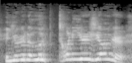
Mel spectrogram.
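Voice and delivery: high-pitched, sassy sales patter; hyped-up hairdresser. Acted. Hairdresser promises client a younger look, hyped.

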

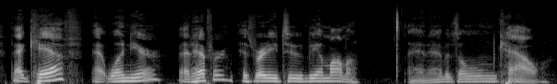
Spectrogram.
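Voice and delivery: usual speaking voice

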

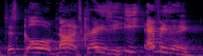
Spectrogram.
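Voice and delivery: high, fast, exuberant outburst; emphatic urging. Shown as a demonstration. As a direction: urge them on with wild abandon. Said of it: "It's a strong emphasis".

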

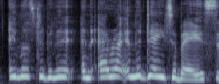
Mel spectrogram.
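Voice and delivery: lightly voiced sketchy official, pitched high; sketchy lady. Sketchy lady excusing a database mix-up, lightly put-on sketchy voice. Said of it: "sketchy lady is like".

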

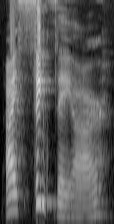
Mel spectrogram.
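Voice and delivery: loud, slow, drawn-out answer; reluctant father. A narrator's reading. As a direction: agree slowly, in no hurry to move. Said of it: "the father said, sitting tight".

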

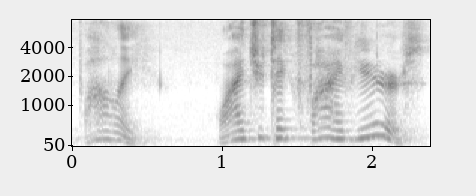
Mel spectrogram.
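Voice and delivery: high, slow, incredulous quote; exasperated question. Retold or imitated. Pastor asking the convert about his delay, mock exasperated. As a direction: draw out the question, pitched well up.

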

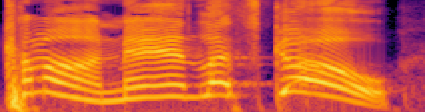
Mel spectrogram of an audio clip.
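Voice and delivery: high, eager rallying cry; Sonic. Acted. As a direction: urge a buddy onward. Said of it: "And Sonic was like".

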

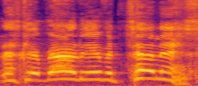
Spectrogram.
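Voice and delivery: laughing mock rowdiness. Joking about rowdy tennis crowds.

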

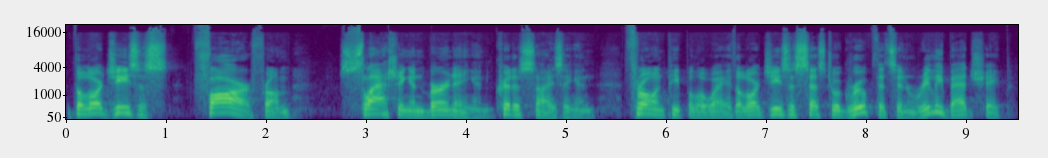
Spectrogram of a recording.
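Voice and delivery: ordinary talk, nothing marked

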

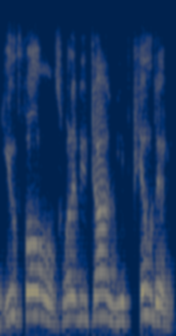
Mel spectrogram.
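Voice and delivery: high-pitched mock outraged cry; hammed-up shout of accusation, pitched high; retold shout. Recapper voices McGee held back by soldiers, mock shouting. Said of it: "McGee shouting".

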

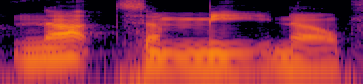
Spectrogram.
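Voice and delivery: usual speaking voice

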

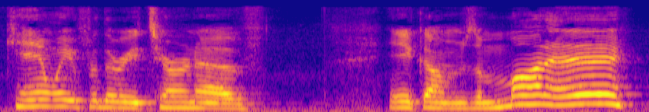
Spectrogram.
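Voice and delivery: ordinary delivery

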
